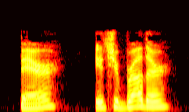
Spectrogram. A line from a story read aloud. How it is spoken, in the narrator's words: she called out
